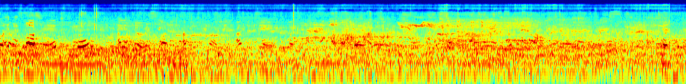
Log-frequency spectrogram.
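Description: Young adults talk and laugh nearby outdoors.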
